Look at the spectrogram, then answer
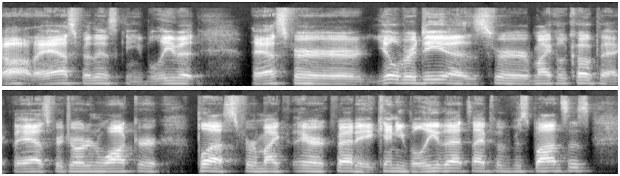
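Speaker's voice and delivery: ordinary talk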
